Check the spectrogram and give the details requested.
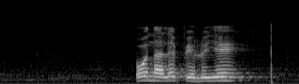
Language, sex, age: Northern Sotho, male, 22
